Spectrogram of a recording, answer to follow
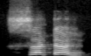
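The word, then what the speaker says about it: subtle: करणारा करणारा एस यू बी टी एल इ सटल सूक्ष्म एस यू डबल सी यू बी एम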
